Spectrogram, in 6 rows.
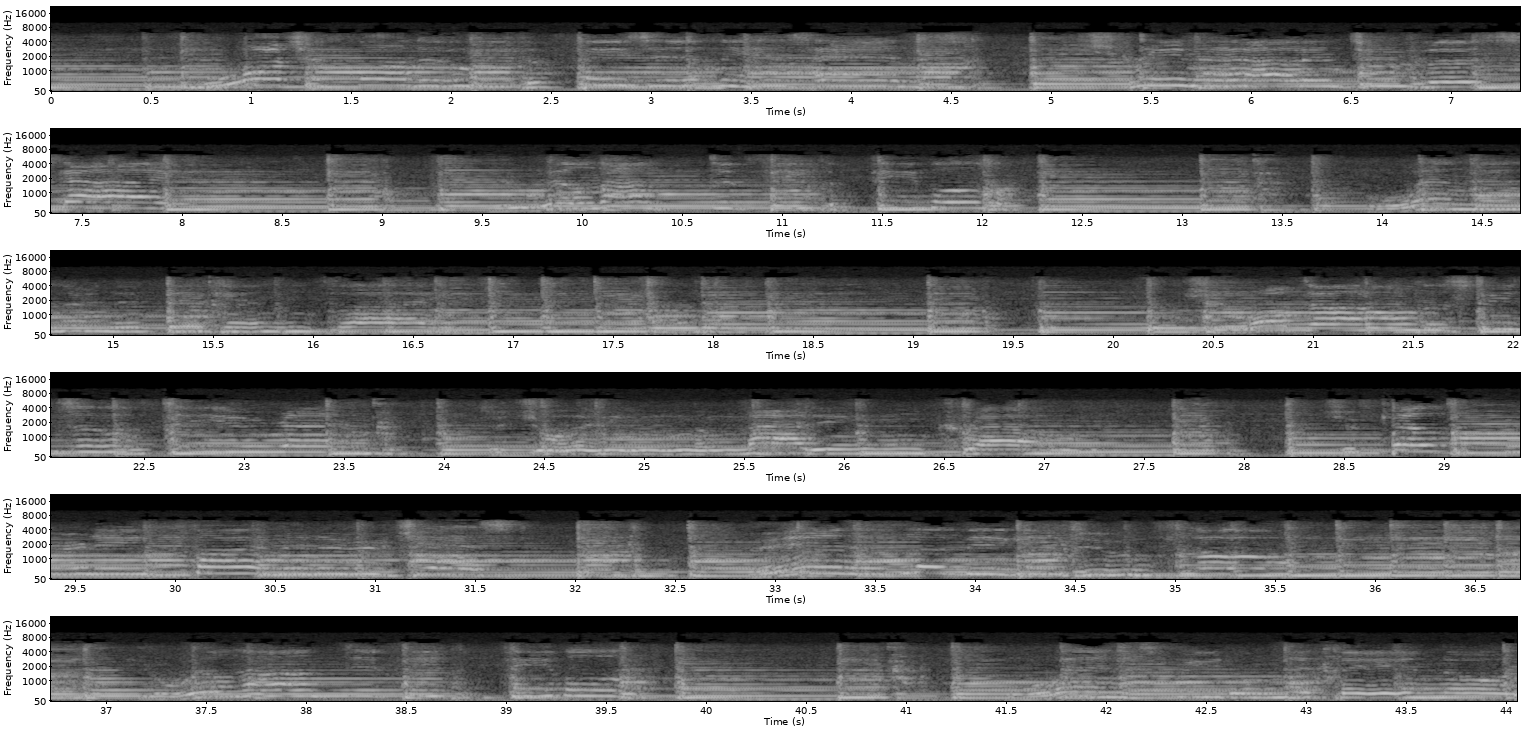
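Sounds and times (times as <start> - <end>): acoustic guitar strumming: 0.0 - 44.0
man singing a slow ballad: 0.6 - 8.4, 9.3 - 12.4, 13.9 - 17.0, 20.4 - 27.5, 28.4 - 32.0, 32.8 - 36.0, 36.8 - 40.2, 41.5 - 44.0.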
